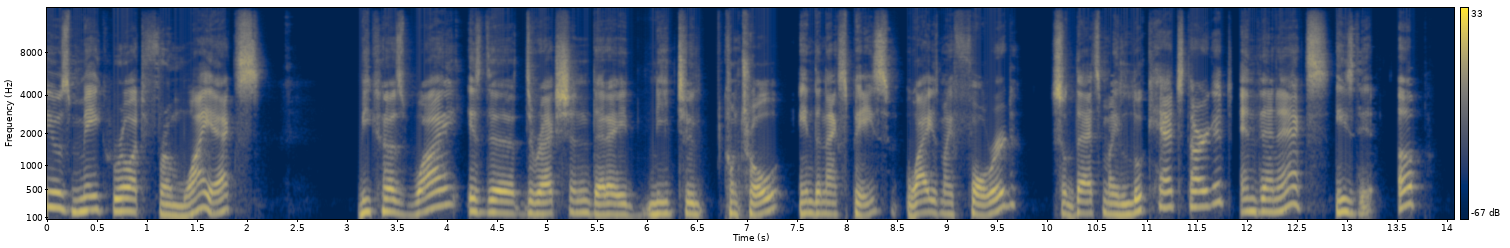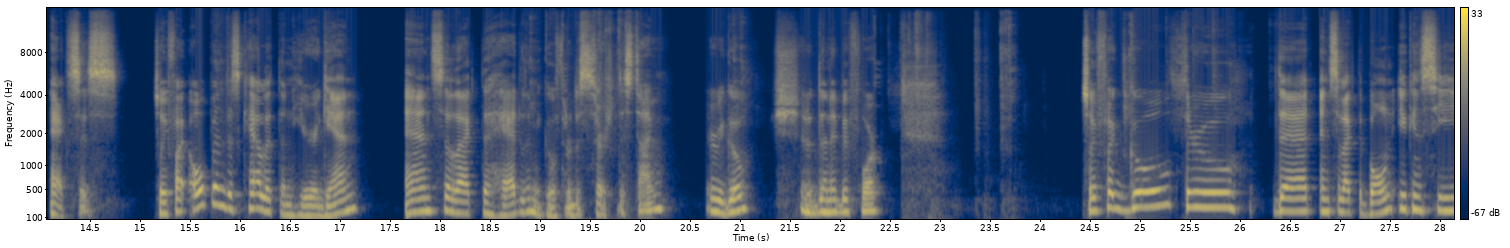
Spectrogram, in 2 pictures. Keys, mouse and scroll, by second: 0.7 middle click, 1.8 right click, 4.0 click, 15.7 click, 18.7 click, 19.2-20.2 typing, 20.8 click, 22.1-25.6 typing, 22.3-23.6 right drag, 25.2-26.2 right drag.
